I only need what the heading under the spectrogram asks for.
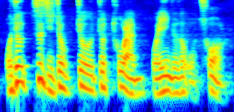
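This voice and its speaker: A man's voice: mid-range voice, expressive, fast. A man giving a personal testimony as a guest in an interview, telling it animatedly with frequent restarts. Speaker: guest professor.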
